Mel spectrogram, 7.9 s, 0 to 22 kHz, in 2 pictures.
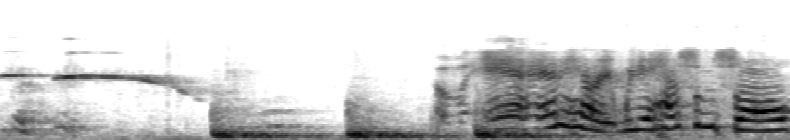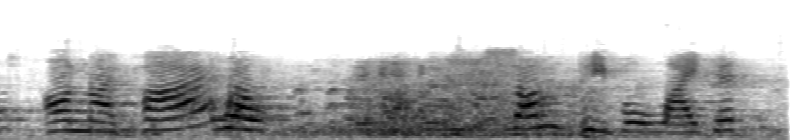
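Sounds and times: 
high thin whistle from the cellar: 0.0s - 1.4s
speech: 2.6s - 7.8s
laughter: 5.0s - 7.9s.

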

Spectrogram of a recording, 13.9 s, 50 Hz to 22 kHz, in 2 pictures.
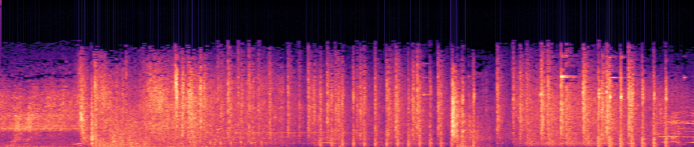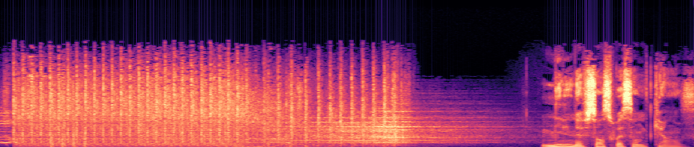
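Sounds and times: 
artillery during the bombing of Vietnam: 0.1s - 11.1s
rumbling battle din near Hanoi: 0.7s - 3.6s, 9.1s - 12.1s
sharp gunshots: 0.7s - 11.4s
rapid machine-gun fire during the bombing of Vietnam near Hanoi: 0.8s - 11.1s
speech: 12.4s - 13.8s.

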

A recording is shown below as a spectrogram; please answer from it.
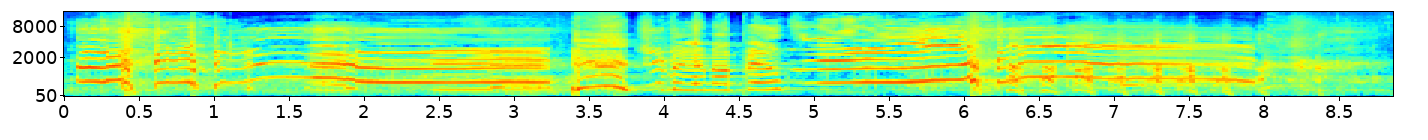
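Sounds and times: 
voice imitating loud drawn-out wailing sobs: 0.0s - 3.4s, 4.8s - 8.0s
laughter: 5.8s - 8.8s.

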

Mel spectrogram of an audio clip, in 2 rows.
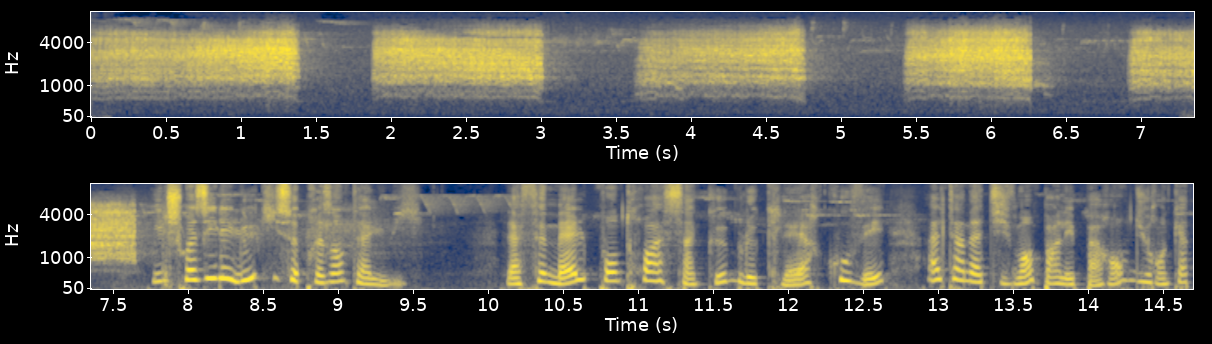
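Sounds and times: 
heron on its nest giving rasping calls to females: 0.0s - 9.6s
speech: 7.8s - 14.6s.

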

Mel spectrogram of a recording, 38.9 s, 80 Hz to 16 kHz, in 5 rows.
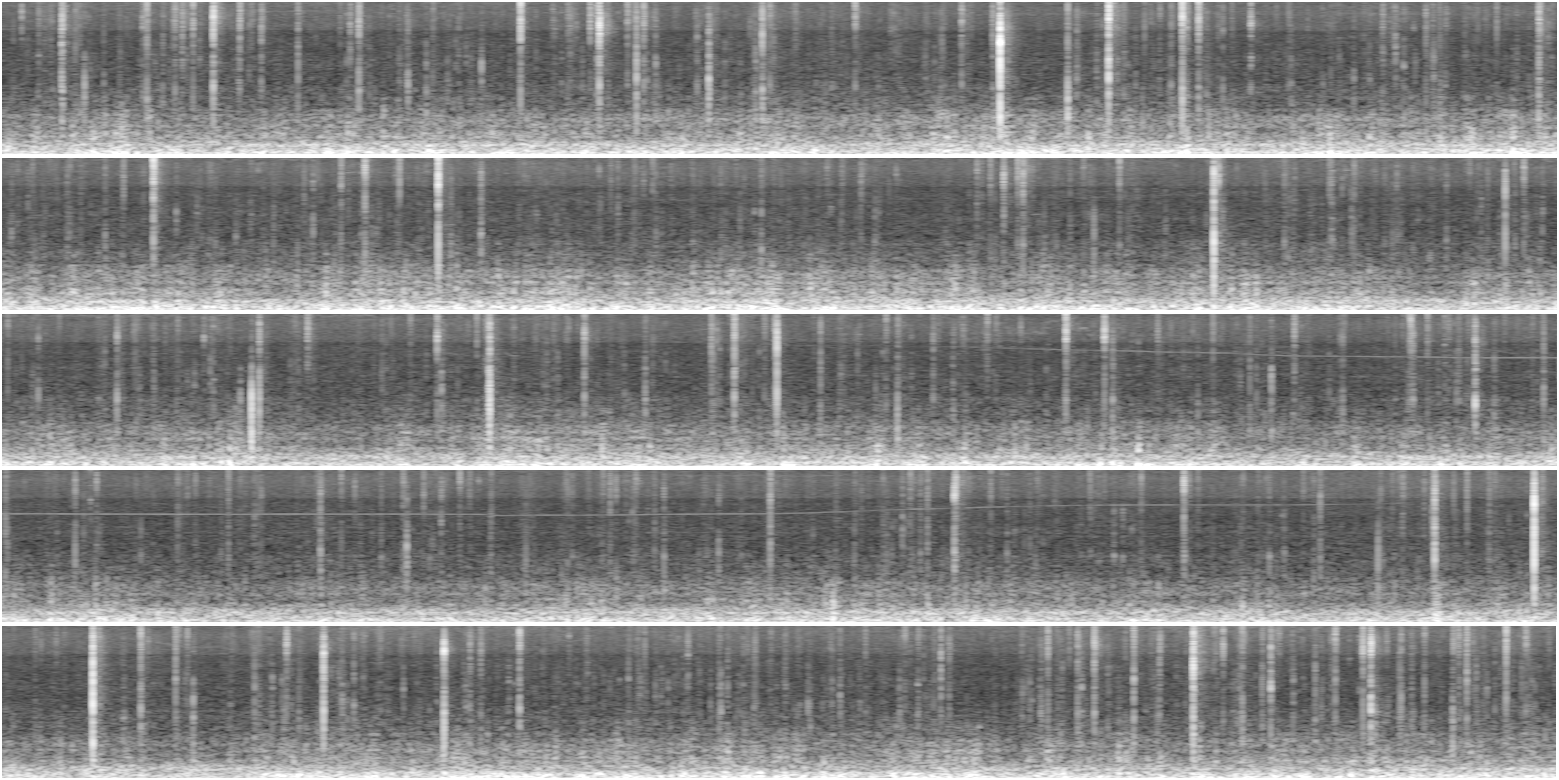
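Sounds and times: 
fireplace fire crackling: 0.0s - 38.8s
low soft roar of burning fire: 0.0s - 38.8s
faint thin whine: 18.1s - 38.8s.

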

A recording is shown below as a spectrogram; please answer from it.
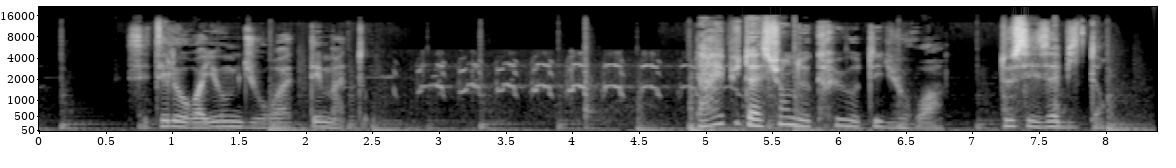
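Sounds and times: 
speech: 0.7s - 2.6s, 5.0s - 8.1s
seagulls calling: 2.6s - 5.6s.

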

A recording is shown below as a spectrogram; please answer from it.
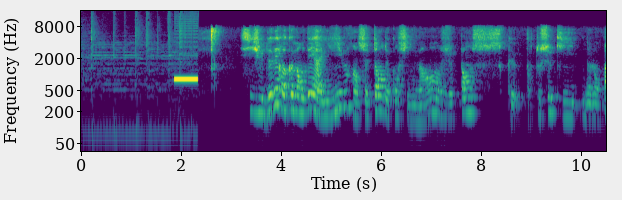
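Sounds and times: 
answering machine style electronic beep tone: 1.9s - 2.4s
speech: 3.4s - 10.4s.

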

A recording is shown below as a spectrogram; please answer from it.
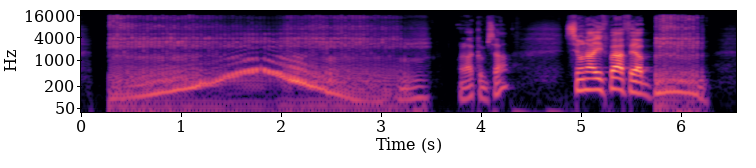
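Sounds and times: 
voice lip trill siren sweep as a vocal warm-up exercise: 0.2s - 3.5s
speech: 3.8s - 6.3s.

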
